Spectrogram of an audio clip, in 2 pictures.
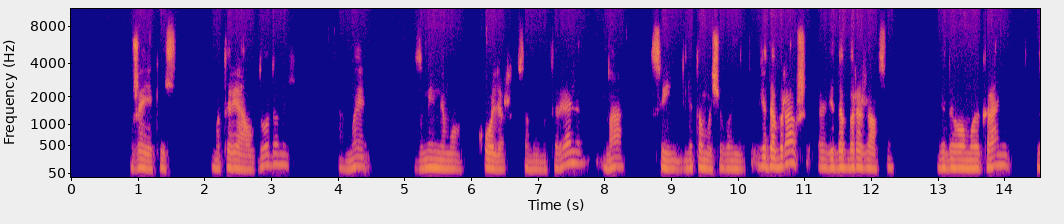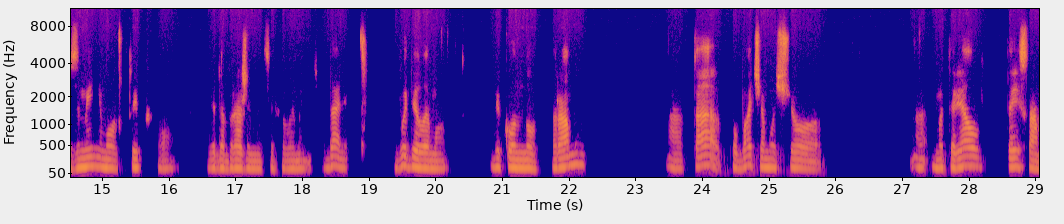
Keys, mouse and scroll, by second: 3.9 click, 15.5 click, 20.1 click, 26.2 click.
